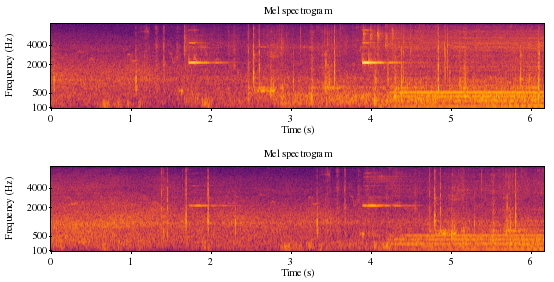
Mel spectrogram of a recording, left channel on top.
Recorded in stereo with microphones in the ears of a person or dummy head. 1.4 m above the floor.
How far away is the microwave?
About 0.7 m.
